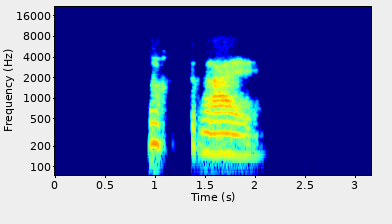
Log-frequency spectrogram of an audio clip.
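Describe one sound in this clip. A young woman speaks calmly and briefly through an online call.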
